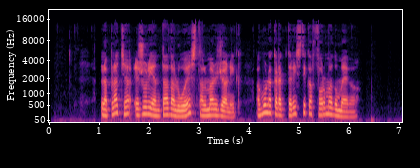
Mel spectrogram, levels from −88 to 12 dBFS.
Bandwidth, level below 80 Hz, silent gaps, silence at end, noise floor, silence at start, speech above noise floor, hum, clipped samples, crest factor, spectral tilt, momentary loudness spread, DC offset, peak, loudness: 15 kHz; -48 dBFS; none; 0.6 s; -60 dBFS; 1.05 s; 45 dB; none; under 0.1%; 14 dB; -5 dB/octave; 7 LU; under 0.1%; -2 dBFS; -16 LUFS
